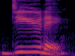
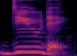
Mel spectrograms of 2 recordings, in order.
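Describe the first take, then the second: First: The middle T sounds like a D. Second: The same.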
